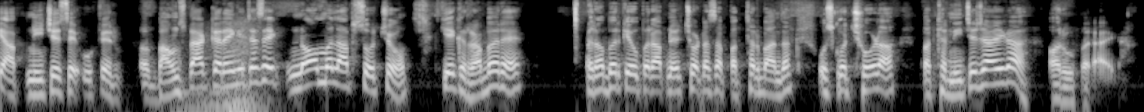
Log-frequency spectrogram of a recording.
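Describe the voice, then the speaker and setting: A man vlogging a personal story in an animated, dramatic way, acting out sounds and mixing English phrases into his Hindi. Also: mid-range voice, dry recording.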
